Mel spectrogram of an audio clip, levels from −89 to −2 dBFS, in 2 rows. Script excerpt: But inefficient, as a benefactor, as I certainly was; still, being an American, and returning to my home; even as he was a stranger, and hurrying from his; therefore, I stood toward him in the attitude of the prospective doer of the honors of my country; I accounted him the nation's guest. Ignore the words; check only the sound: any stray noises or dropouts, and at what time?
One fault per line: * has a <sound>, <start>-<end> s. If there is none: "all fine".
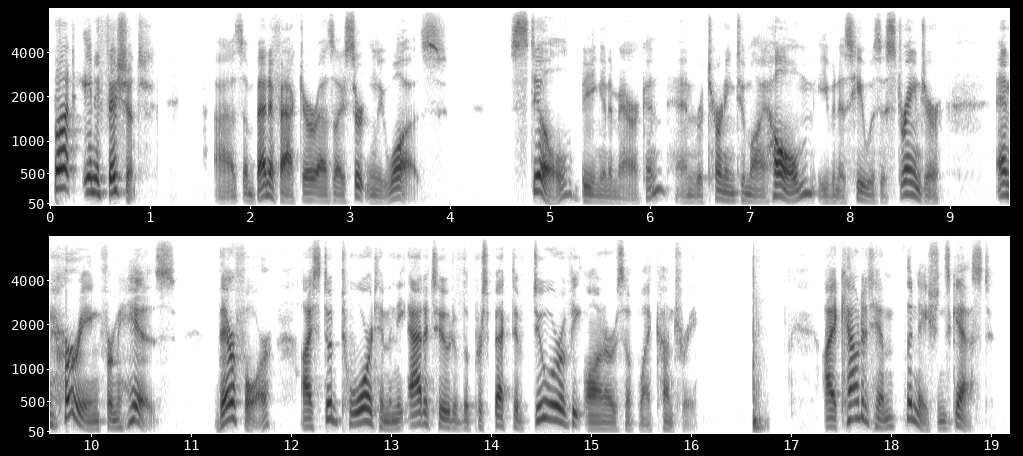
* has a thud, 16.6-16.8 s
